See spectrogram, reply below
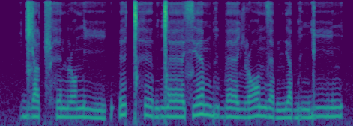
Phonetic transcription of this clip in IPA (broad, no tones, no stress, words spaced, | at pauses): d͡ʑaʈ͡ʂʰɪn ɭɔniː | ʔɪ ǀʰɪːbŋ͡ǀɛːsʲɛ mbibɛːʎɭɔ nzɛbnʲabiŋɡiːn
